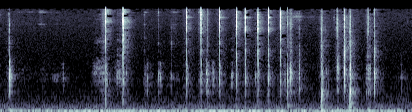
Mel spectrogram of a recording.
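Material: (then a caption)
Plastic. The keys of a small backlit plastic Razer Tartarus Chroma gaming keypad are pressed and tapped by the fingertips and nails of one hand. The result is a quick, irregular run of sharp, bright plastic clicks and taps over a faint low hum, each snapping off instantly.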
